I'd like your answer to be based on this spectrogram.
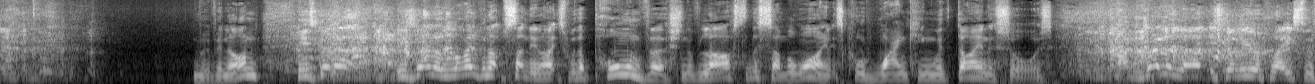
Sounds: Speech

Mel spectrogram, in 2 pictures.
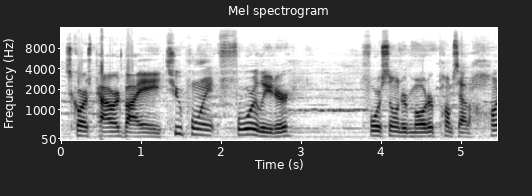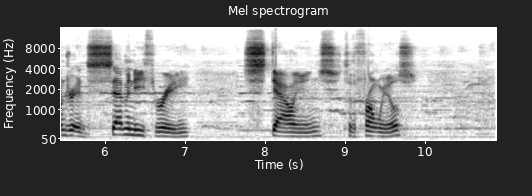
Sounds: Music, Speech

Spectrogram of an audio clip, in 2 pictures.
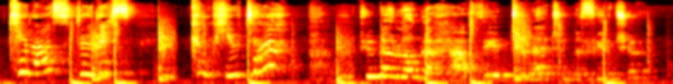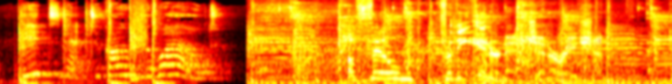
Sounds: Speech, Music

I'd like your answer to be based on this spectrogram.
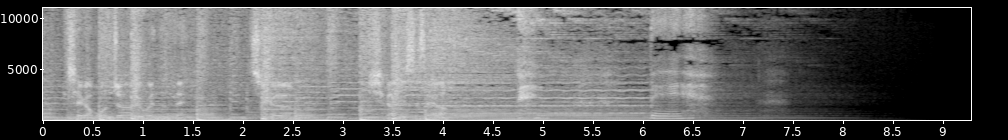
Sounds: Speech, monologue, Music

